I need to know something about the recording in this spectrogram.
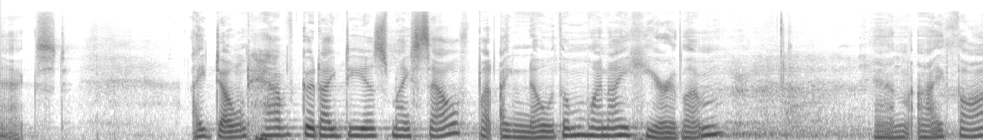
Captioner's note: laughter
